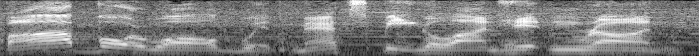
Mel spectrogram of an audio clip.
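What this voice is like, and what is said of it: Giant booming announcer voice. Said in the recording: “is doing his impression of Russ Matera, our usual production guy. Giant voice, giant voice.”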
